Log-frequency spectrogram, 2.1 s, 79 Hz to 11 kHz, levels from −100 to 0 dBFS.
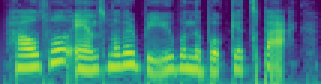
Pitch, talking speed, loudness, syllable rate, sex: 210 Hz, 310 wpm, -18 LUFS, 5.9 syllables/s, female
